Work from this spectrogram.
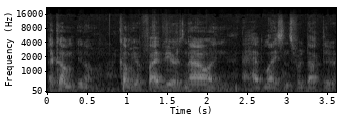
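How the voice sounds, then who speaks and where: In a room with audible echo, a man with a fairly high pitch speaks at a moderate pace. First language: Portuguese. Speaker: comedy show guest. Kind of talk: comedic interview.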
